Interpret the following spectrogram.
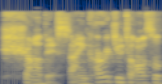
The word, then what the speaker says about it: Shabbos: It's it's pronounced shabus.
